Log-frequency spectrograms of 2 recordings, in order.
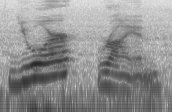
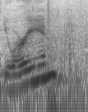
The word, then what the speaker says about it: Yorian: I don't think, because like it's spelled like Orion, like the constellation, but with a Y in front of it. So your Ryan, but I feel like it should be Yorian, because that's just like more how it's They're spelled.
